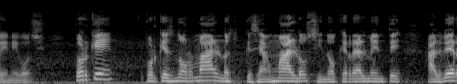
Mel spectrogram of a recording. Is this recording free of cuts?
yes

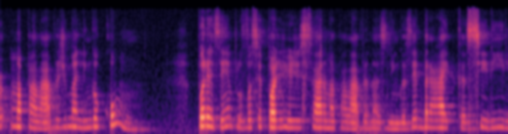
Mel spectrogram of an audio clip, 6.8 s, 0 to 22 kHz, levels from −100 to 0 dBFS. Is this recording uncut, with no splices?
yes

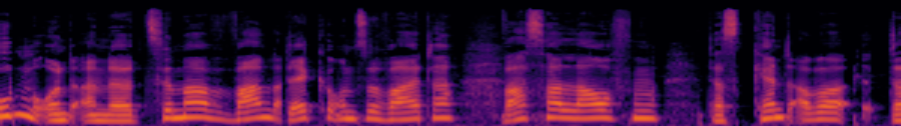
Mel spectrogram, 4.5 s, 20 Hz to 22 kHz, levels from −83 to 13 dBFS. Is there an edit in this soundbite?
yes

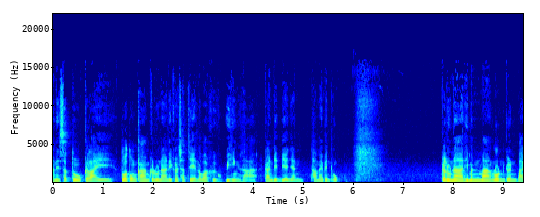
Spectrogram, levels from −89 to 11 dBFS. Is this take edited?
yes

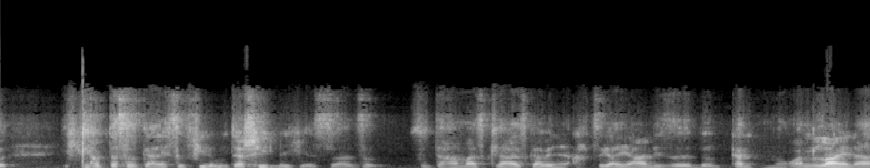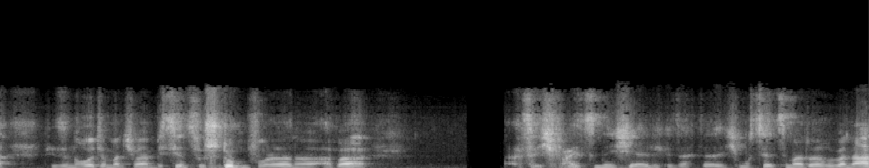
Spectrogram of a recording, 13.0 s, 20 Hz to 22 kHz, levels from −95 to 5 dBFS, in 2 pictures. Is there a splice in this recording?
yes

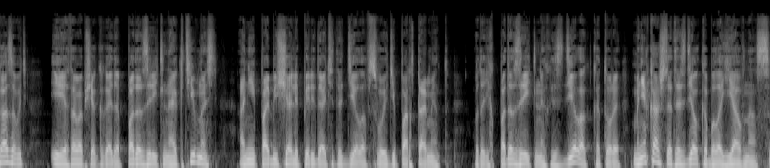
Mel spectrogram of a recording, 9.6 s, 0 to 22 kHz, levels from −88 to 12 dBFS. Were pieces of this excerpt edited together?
no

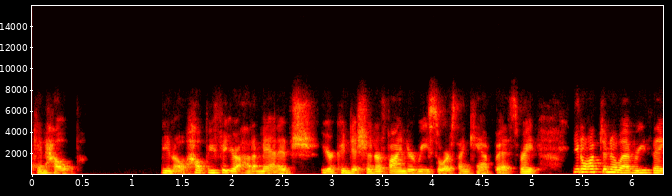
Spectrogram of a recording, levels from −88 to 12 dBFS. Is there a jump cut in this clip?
no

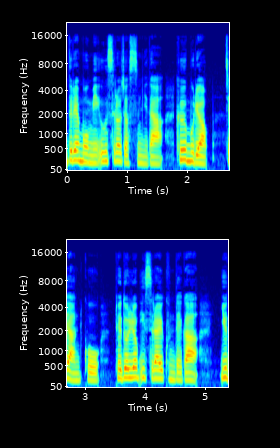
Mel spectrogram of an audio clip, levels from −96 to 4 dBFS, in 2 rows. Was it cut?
yes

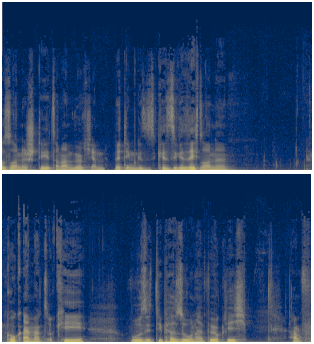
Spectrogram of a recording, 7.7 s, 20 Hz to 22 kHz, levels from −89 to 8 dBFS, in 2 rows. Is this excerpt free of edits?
no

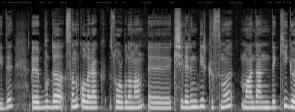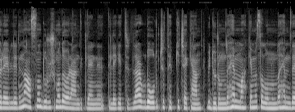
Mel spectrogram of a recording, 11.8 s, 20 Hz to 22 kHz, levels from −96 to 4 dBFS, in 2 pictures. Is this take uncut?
no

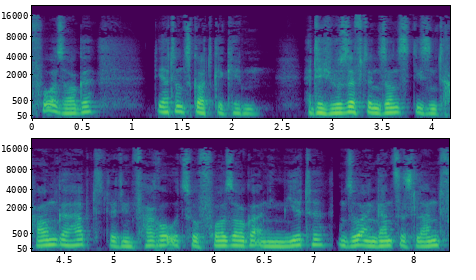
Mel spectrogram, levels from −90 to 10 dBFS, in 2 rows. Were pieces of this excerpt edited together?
yes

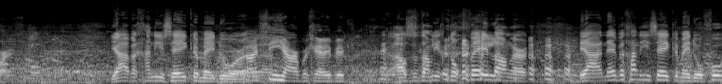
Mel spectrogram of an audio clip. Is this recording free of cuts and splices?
no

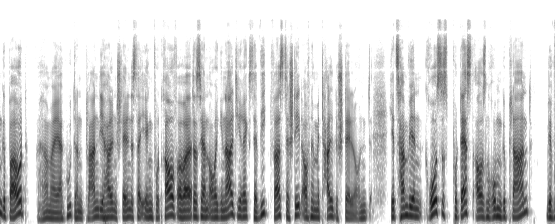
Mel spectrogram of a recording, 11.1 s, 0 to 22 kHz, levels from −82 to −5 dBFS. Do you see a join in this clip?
no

